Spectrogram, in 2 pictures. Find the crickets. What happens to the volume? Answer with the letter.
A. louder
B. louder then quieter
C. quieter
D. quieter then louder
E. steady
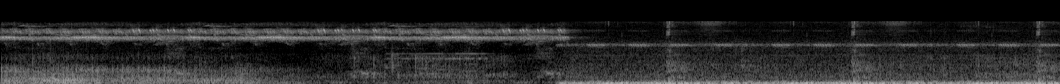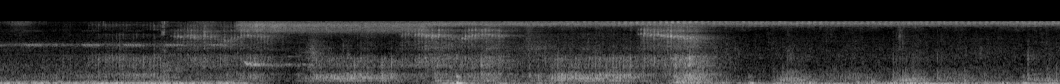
D.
